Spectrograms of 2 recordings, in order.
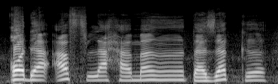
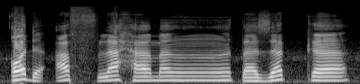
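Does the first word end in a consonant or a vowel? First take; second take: vowel; consonant. First: The first word ends with an added 'a' vowel. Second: The first word ends with a closed 'd' sound. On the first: This follows the Warsh reading tradition. "Dalnya itu tadinya sukun menjadi fathah" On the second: This follows the common Hafs reading tradition. "Kalau riwayat Imam Hafs yang biasa umat Islam membaca pada umumnya"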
